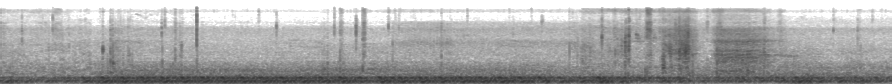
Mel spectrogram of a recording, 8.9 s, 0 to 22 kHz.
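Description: Johnson 200 hp two-stroke V6 outboard idling steadily out of the water, water spraying from its lower unit. A few light clicks and a brief hiss come about two-thirds of the way through.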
